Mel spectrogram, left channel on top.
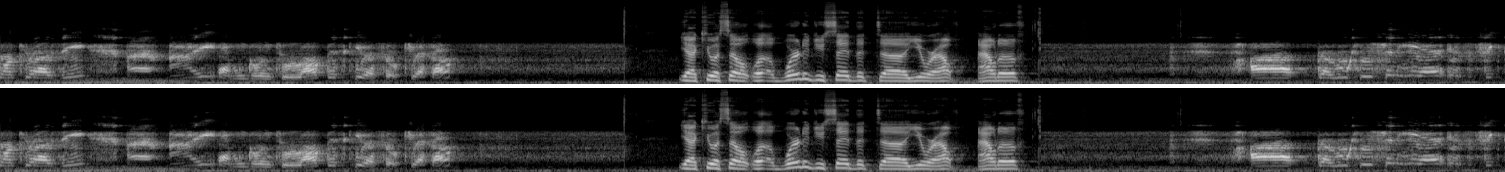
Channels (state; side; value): identical; both; correlation 1.00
